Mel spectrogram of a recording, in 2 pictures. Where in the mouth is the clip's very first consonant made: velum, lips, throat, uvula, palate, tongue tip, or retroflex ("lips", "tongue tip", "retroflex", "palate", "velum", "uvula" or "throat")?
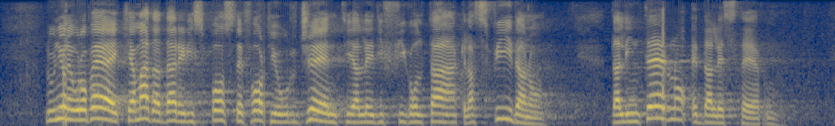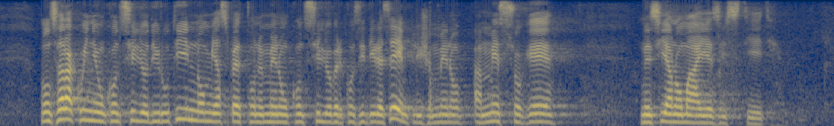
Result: tongue tip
